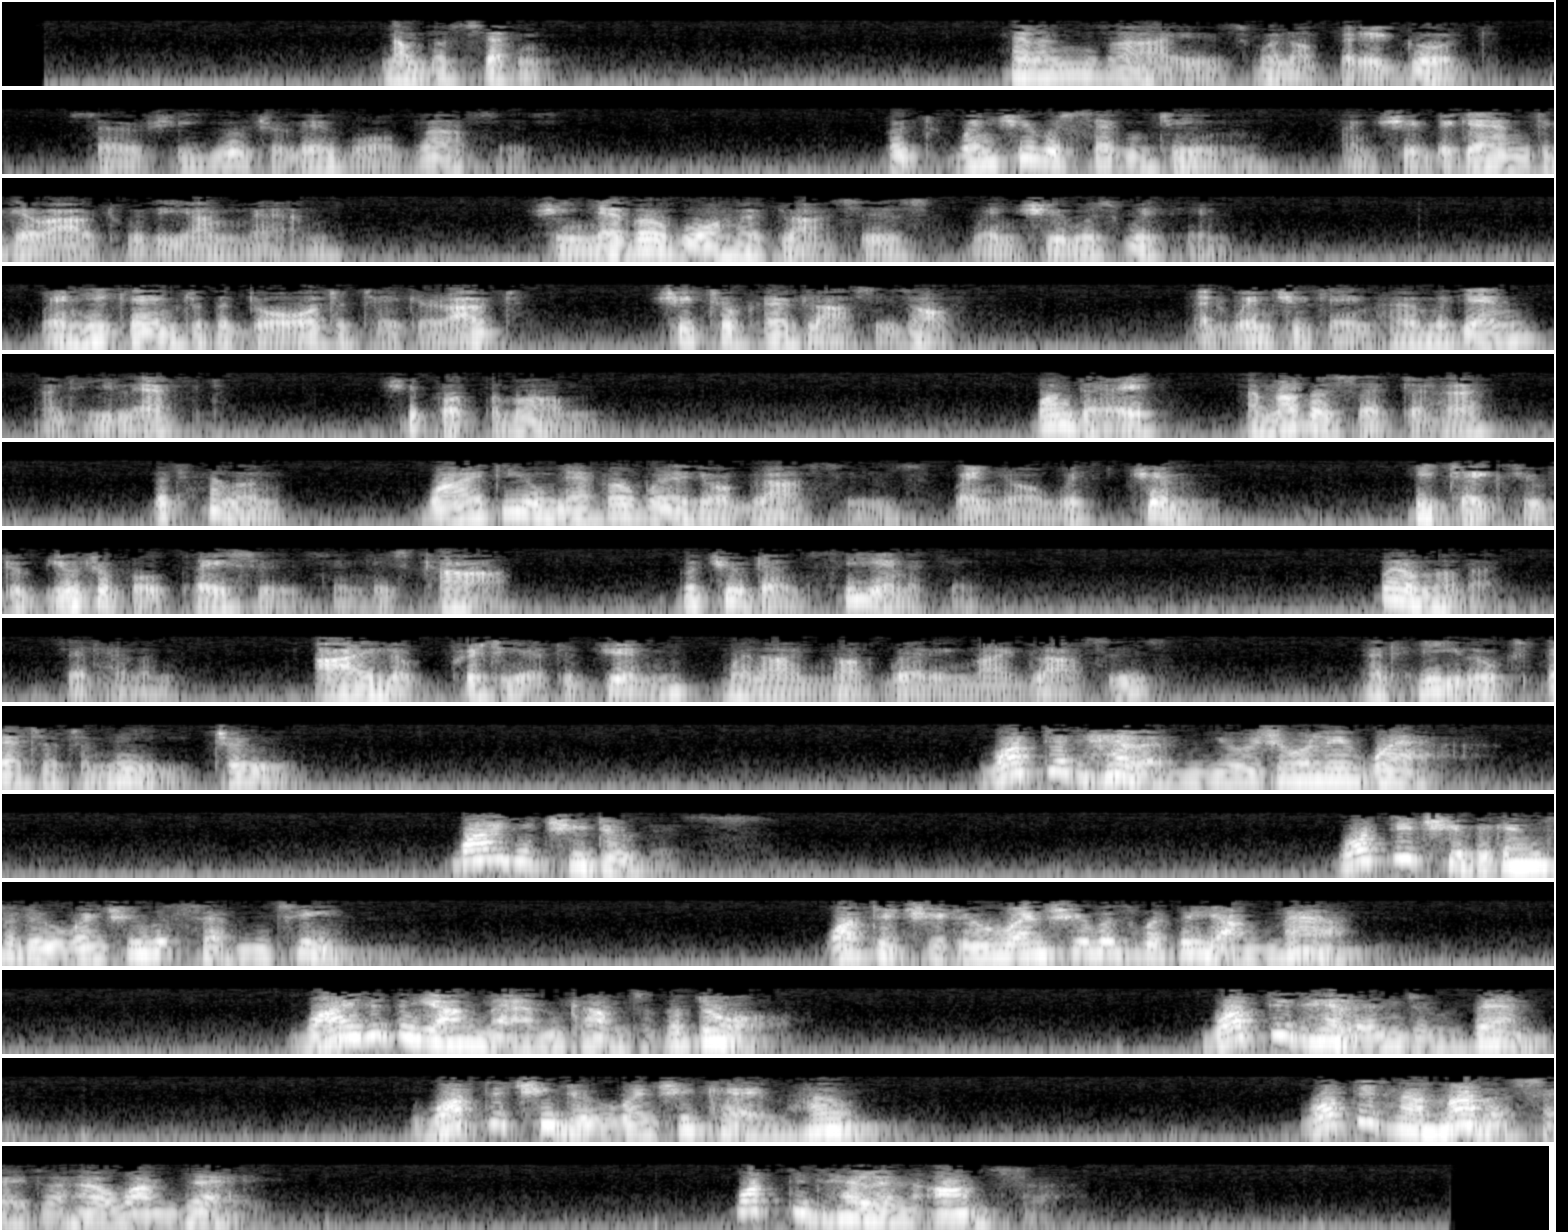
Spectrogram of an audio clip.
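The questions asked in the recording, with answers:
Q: What did Helen usually wear?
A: Glasses

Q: Why did she do this?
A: Her eyes were not very good

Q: What did she begin to do when she was 17?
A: Go out with a young man

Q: What did she do when she was with the young man?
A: She never wore her glasses

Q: Why did the young man come to the door?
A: To take her out

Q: What did Helen do then?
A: She took her glasses off

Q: What did she do when she came home?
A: She put her glasses on

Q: What did her mother say to her one day?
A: Why do you never wear your glasses when you're with Jim? He takes you to beautiful places but you don't see anything

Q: What did Helen answer?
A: She looks prettier to Jim without her glasses, and he looks better to her too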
